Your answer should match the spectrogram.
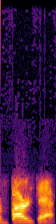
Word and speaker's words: Barczak: It'd be like Tom Zach or Barczak, the same way as a football player.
